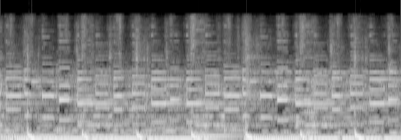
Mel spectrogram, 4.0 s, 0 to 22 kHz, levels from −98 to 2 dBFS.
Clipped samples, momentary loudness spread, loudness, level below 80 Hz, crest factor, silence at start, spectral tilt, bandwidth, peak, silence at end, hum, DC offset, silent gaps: under 0.1%; 2 LU; -12 LUFS; -14 dBFS; 10 dB; 0 s; -6.5 dB/octave; 13.5 kHz; 0 dBFS; 0 s; none; under 0.1%; none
